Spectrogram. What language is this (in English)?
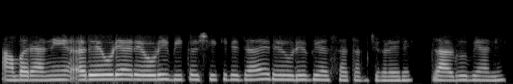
Konkani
